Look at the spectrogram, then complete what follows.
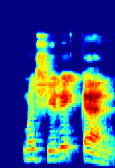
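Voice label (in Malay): "mensyirikkan", Malay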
